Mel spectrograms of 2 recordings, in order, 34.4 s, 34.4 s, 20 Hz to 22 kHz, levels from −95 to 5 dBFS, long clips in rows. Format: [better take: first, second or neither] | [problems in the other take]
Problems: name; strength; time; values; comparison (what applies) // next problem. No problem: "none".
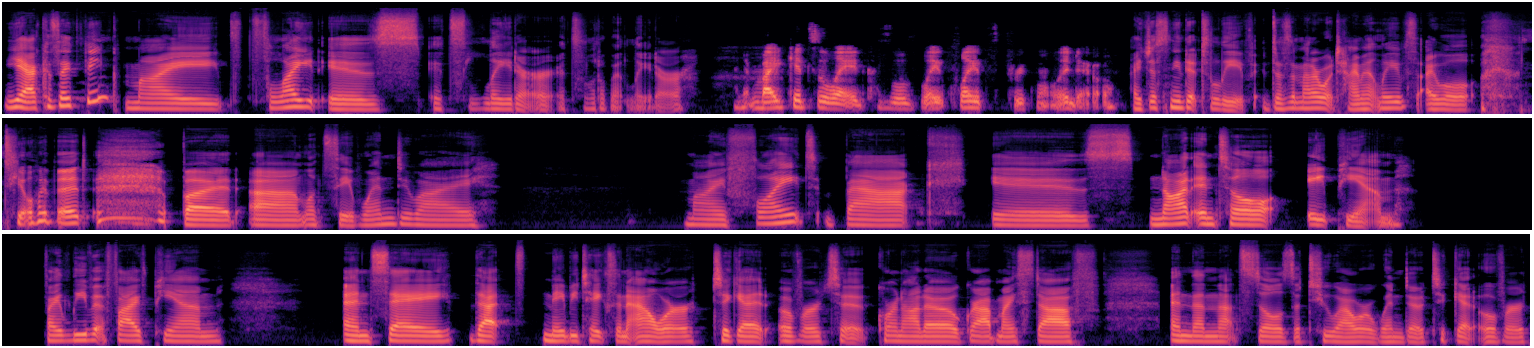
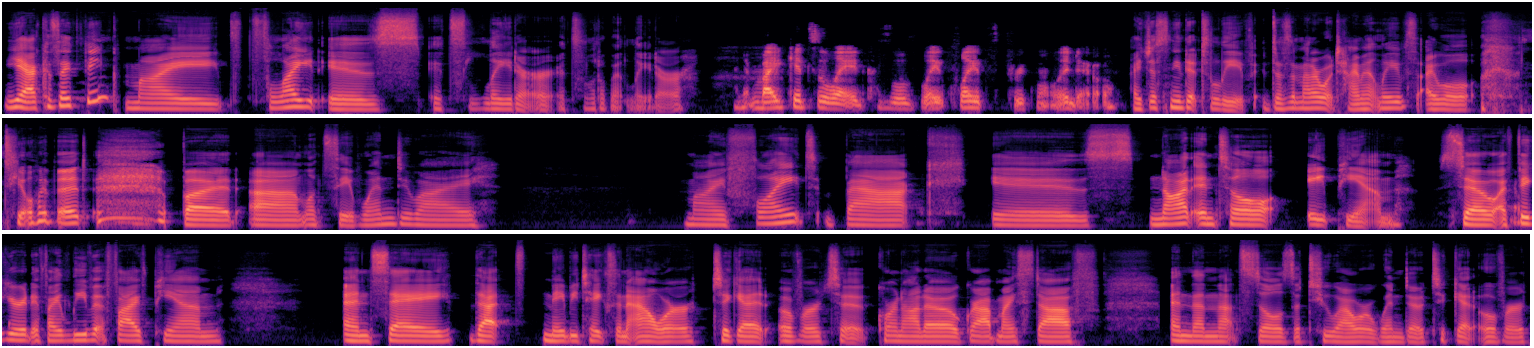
second | audio cutting out; at 22 s for 1 s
